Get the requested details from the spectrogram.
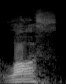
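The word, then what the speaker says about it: Lolth: Now, so okay, so they're, as I said, they're a sacred animal to Loth or Loth, depending on your pronunciation.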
